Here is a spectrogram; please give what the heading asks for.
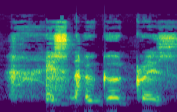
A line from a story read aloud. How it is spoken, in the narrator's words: said with another laugh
